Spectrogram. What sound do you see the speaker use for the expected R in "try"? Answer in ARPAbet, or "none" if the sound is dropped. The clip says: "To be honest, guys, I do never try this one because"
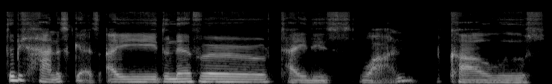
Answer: none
